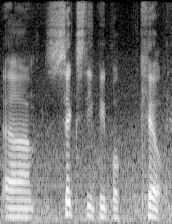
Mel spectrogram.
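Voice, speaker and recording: A man from Rico, answering questions on a city street at night in a casual, halting, plain-spoken way. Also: mid-range voice, fairly even intonation, slight background noise. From Puerto Rico. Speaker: passerby interviewee.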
